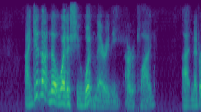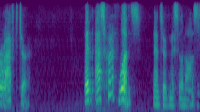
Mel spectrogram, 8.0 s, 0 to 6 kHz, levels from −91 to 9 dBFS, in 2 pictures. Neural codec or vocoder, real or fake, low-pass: codec, 24 kHz, 0.9 kbps, WavTokenizer, medium music audio release; fake; 5.4 kHz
